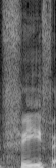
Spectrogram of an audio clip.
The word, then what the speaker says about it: Fife: It's pronounced Fife. – Fife. – Life. You don't ask thief.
